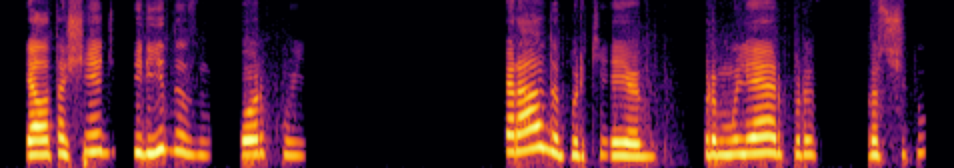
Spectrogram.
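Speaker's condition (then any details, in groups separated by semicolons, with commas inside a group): No condition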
